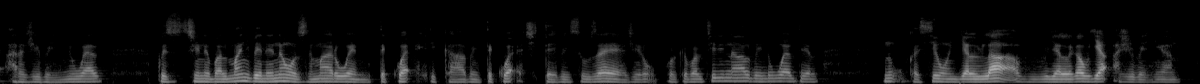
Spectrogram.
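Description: From the start the speech carries the marks of generation loss, most likely from being decoded and re-encoded with a lossy codec many times over, perhaps around seven passes, in a way that fits an AAC-LC chain at roughly 96 kbit/s. Each pass quantised again on a shifted frame grid, so the errors piled up. The result sounds swirly and hollow, with smeared consonant attacks, worse than a single encode at that rate would leave.

At 9.60 s the input appears to switch to a poorer device, likely another microphone or a headset's call profile, and it stays there to the end at 12 s. The new path passes nothing above 5.1 kHz, so the voice abruptly turns dull and boxy with no gap at the switch. The level shifts by a few decibels, and a faint new background noise, well below the speech, comes in with it.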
